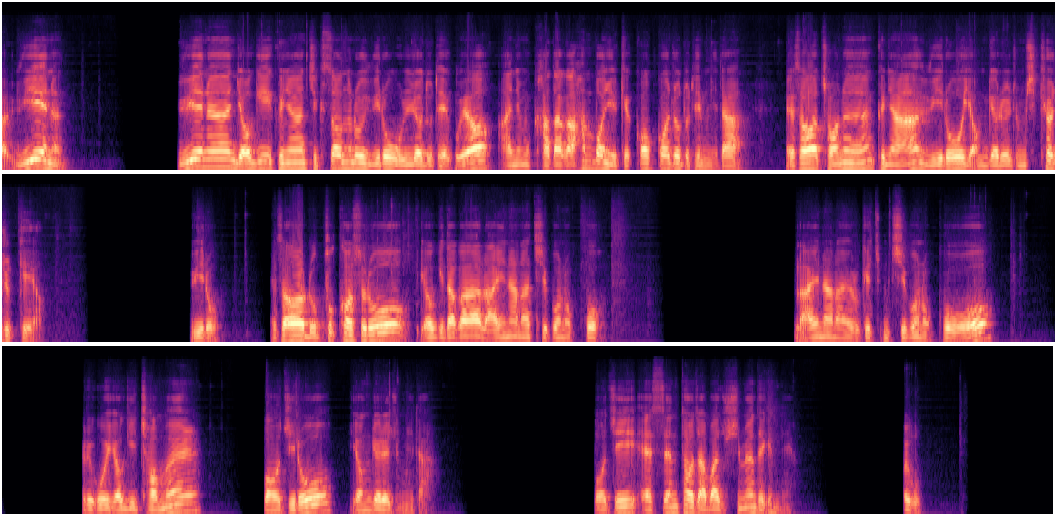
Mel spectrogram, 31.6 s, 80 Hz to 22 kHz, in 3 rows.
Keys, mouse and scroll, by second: 1.7 middle click, 2.7 shift+middle click, 7.1-9.0 middle drag, 11.7 click, 12.9 middle click, 14.3 ctrl+r, 19.3-20.6 right drag, 20.8 shift+click, 24.9 m, 30.8 ctrl+z.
